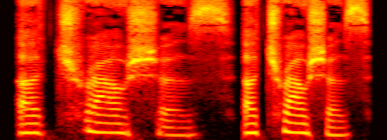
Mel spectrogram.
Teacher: Stress trow. Keep shus soft and clear.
